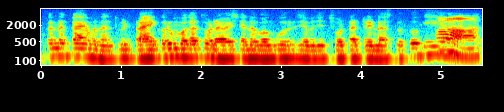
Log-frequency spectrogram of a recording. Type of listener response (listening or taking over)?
taking over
